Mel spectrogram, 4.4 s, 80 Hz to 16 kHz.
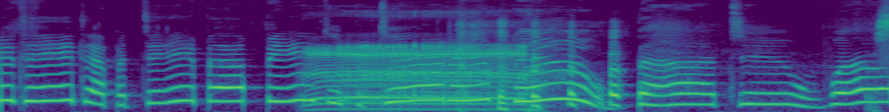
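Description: A snippet of a band song from the 1997 special edition film re-release, with warbling, bleat-like vocals sliding up and down in pitch over a brief stretch of sustained layered tones, played fairly loud with no talking over it.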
